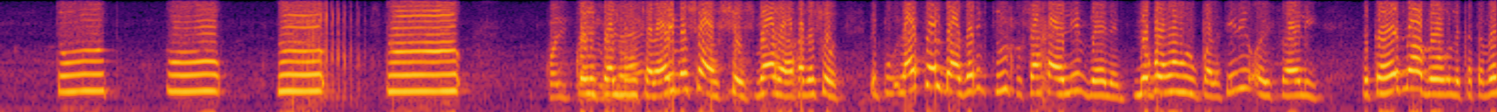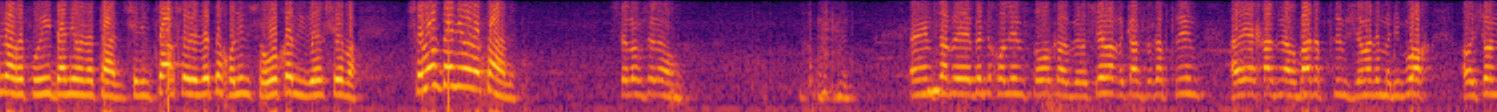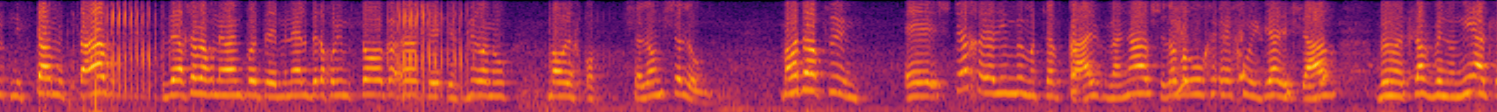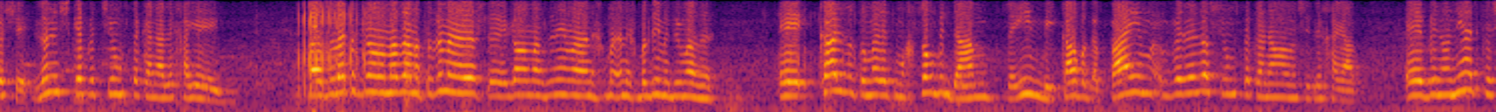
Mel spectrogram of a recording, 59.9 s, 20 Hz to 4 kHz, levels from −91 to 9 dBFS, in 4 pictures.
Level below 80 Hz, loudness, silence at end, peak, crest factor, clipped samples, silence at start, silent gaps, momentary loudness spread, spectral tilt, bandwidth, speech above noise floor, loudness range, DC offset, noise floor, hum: -42 dBFS; -10 LUFS; 0 s; 0 dBFS; 10 dB; 2%; 0.55 s; none; 16 LU; -8.5 dB/octave; 4 kHz; 31 dB; 10 LU; 0.4%; -41 dBFS; none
